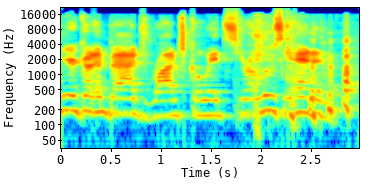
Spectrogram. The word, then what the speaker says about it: Rojcewicz: Rojkiewicz. – Rojkiewicz. – R O J C E W I C Z. – Oh. Rojkiewicz.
